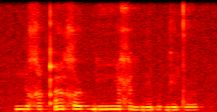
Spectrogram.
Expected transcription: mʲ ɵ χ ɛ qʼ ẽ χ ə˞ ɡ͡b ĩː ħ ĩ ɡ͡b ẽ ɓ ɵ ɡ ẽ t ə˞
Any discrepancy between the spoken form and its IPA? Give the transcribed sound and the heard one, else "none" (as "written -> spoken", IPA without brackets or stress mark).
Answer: none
